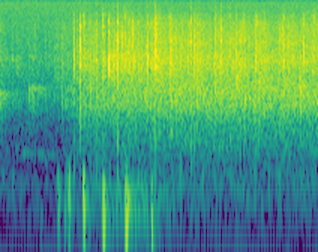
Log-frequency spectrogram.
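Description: Audience applauding: the clapping starts about a second in and carries on steadily. Four dull low thumps sound as it begins.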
